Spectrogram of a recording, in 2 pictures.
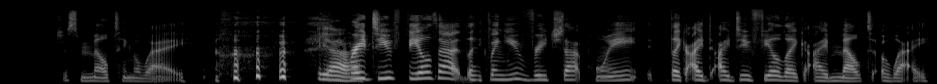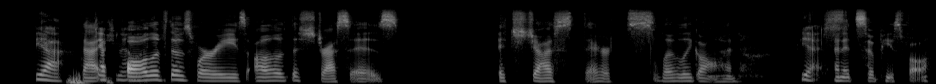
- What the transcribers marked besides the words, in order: chuckle; other background noise; tapping
- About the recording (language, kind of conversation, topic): English, unstructured, How does nature help improve our mental health?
